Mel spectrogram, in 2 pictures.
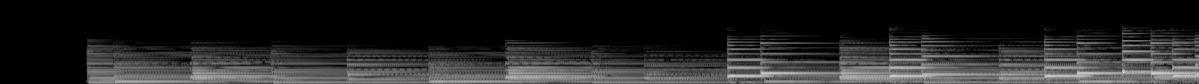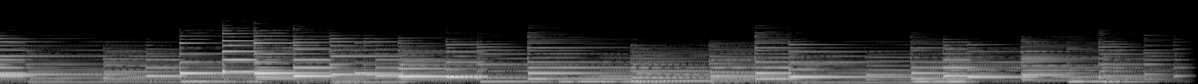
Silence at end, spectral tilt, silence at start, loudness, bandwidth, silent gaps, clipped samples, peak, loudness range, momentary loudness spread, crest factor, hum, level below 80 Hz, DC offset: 0.1 s; -9 dB/octave; 0.85 s; -21 LUFS; 5.8 kHz; none; under 0.1%; -4 dBFS; 12 LU; 16 LU; 18 dB; none; -52 dBFS; under 0.1%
